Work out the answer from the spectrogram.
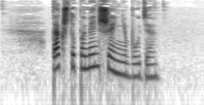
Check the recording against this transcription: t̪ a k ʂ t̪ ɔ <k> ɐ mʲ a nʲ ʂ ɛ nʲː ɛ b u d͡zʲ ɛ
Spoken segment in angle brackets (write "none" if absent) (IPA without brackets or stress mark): p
